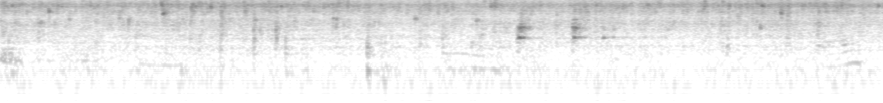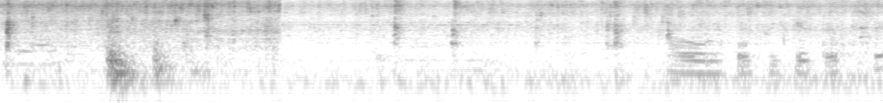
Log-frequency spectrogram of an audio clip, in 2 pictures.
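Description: Chopped red amaranth leaves frying in a pan, a steady close sizzle with stirring clatter and a burst of hissing midway, mixed with faint kitchen noise and running water.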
